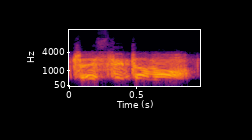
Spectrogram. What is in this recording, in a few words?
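Serbian player killed enemy mood med, speech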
